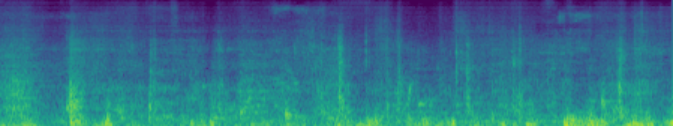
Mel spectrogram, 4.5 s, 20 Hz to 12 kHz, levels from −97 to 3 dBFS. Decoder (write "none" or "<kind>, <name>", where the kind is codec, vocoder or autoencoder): codec, SNAC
